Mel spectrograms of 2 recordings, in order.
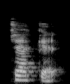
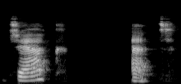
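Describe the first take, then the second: First: "jacket" with first syllable accented, reduced "et"; natural word stress. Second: "jack-et" with both syllables equal, second like "at"; split syllables. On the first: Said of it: "We say jacket". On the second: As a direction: separate the two syllables evenly. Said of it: "you would split between the K and the E". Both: Shown as a demonstration.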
